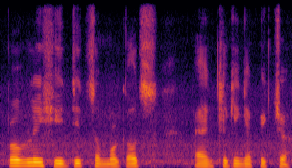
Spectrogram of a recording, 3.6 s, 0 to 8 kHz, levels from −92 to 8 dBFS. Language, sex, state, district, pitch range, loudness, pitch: English, male, Nagaland, Dimapur, 115-130 Hz, -18 LUFS, 120 Hz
